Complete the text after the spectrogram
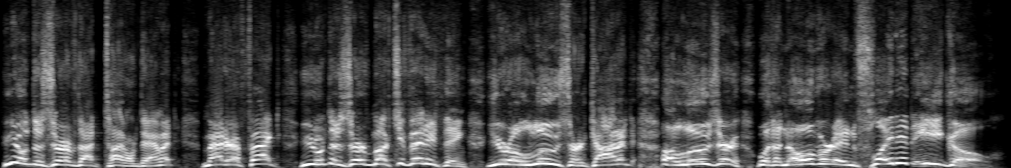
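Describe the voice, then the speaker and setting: A gravelly, domineering boss. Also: male voice, very high voice, lively intonation, fairly quick, hardly any pauses, sharp tone, dry recording, clean studio sound, exaggerated voice. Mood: angry, contemptuous. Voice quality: gravelly, hoarse. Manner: belligerent, imperious. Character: angry, domineering older male wrestling company boss. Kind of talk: video game cutscene acting.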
